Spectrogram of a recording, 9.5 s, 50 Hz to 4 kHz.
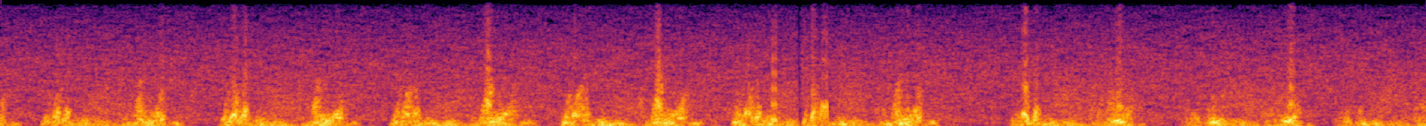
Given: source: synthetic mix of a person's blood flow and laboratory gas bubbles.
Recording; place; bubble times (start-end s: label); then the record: Doppler ultrasound of blood flow; precordium
5.10-5.27 s: bubbles
From the record:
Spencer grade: 1 (occasional bubble signal discernible with the cardiac motion signal, with majority of cardiac periods free of bubbles); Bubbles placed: only in the low amplitude regions of the cardiac cycle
